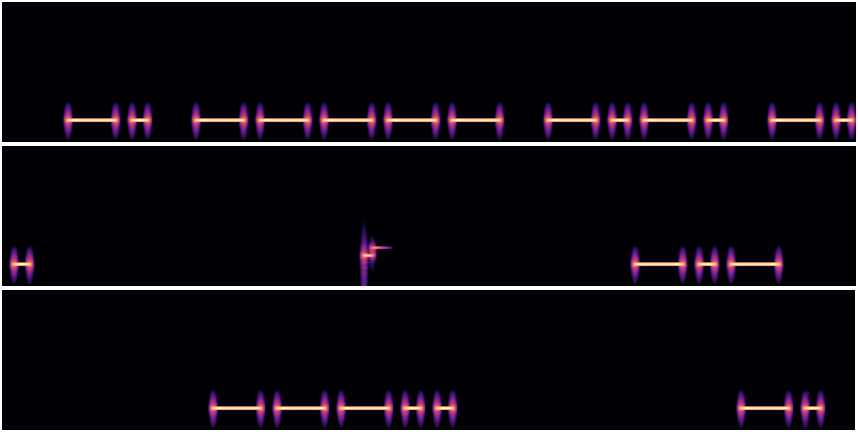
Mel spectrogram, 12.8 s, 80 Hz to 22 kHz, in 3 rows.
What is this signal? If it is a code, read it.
Morse code, heard as a keyed tone, about 15 wpm, spaced as for 9 wpm, 700 Hz. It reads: N0CD K8N
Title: USA Call Signs - 4 Characters - 6x Character Spacing - 15wpm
